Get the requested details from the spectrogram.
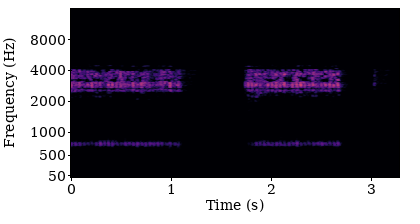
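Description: A telephone rings with a steady electronic trill, two long bursts separated by a pause, then a brief start of a third, heard clearly with no voices, as a caller tries the second of three George Brewster numbers found in a phone book.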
